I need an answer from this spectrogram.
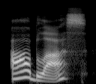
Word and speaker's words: hablas: Hablas, pronounced hablas, means you speak.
